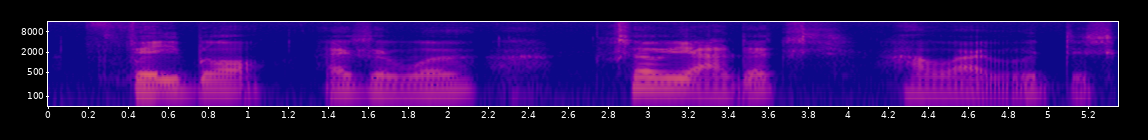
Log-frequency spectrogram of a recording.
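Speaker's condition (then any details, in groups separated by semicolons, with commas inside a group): Cerebral palsy; cerebral palsy since childhood, visible, impaired coordination, did not operate heavy farm machinery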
